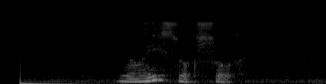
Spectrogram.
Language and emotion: Russian, neutral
